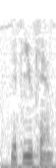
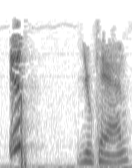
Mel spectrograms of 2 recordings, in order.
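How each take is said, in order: First: It is said as a plain request. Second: It is said in an insulted, incredulous tone.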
